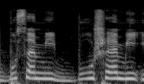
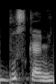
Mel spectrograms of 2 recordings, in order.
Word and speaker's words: Buscemi: Ona sama chyba tak nie do końca też to prostuje, ale to jest trochę tak jak ze Steve'em Buscemim, którego się wymawia Buscemi i Buscemi nawet gdzieniegdzie.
